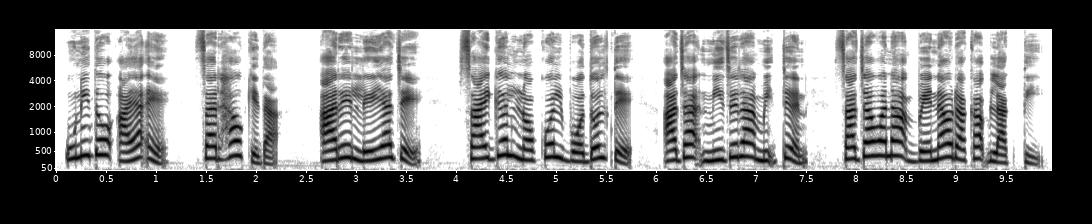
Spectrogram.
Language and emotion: Santali, neutral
